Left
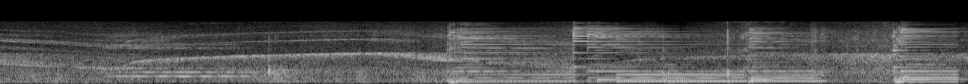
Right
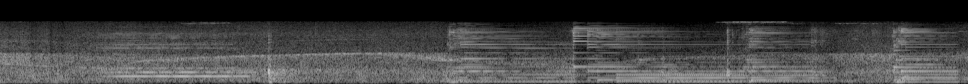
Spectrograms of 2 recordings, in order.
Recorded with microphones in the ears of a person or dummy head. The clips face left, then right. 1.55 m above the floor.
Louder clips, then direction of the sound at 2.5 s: Right 1 dB; 25° right (ahead or behind).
